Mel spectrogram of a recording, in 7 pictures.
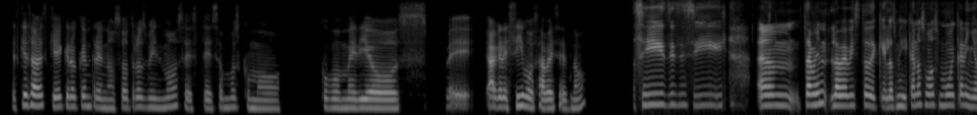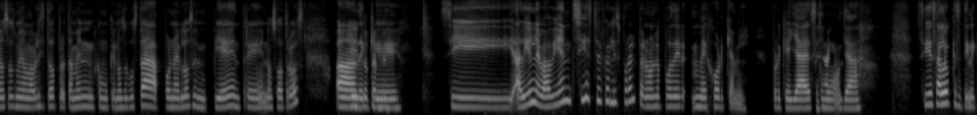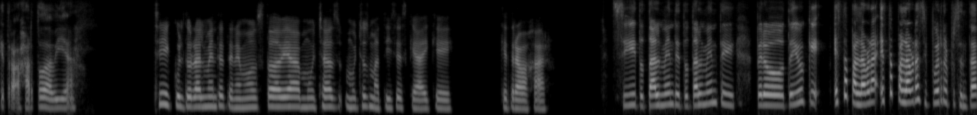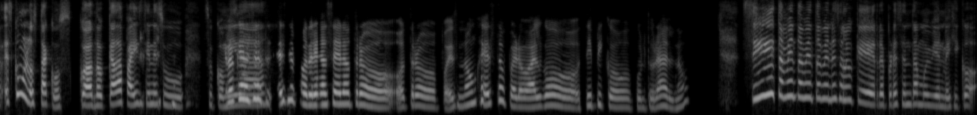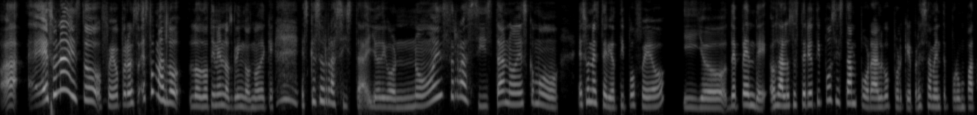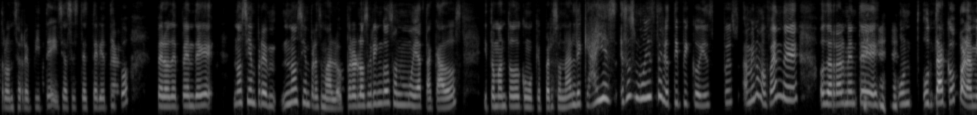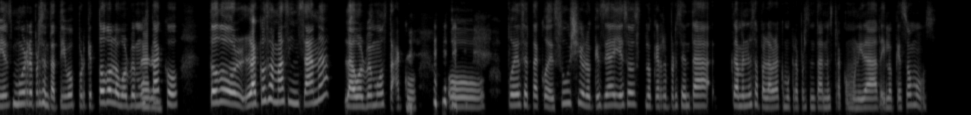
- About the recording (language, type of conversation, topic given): Spanish, podcast, ¿Qué gestos son típicos en tu cultura y qué expresan?
- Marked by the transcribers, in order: laugh; exhale; laugh; laugh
